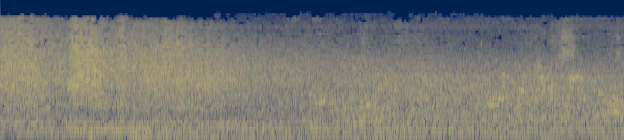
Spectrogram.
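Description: Broadcast track audio of NASCAR race trucks: engines running under a continuous noisy wash of track sound as a wrecked truck slides along on its roof.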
